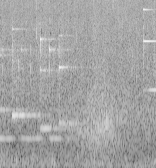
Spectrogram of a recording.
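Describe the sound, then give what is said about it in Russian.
Soft, steady rain patters continuously, a light drizzle texture throughout, with a few faint high chiming tones ringing over it. “Пишет: как дождь закончится, возвращайтесь к бабушке.”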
